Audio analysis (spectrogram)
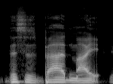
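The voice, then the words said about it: Imitates another person's accent. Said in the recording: “great accent.”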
